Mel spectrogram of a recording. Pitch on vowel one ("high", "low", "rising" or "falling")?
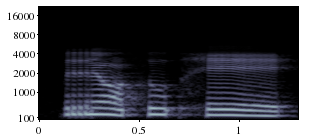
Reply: falling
